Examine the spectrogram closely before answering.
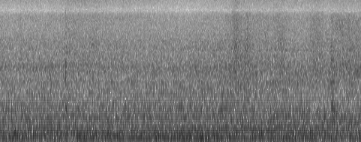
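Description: Industrial silicone washing machine running steadily, its motor-driven tank churning material in water, with water from a hose; a couple of faint knocks about four and five and a half seconds in.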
